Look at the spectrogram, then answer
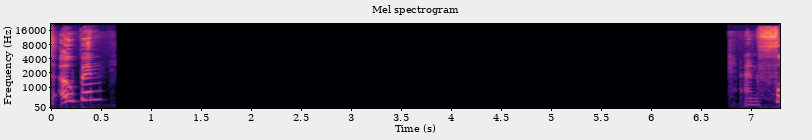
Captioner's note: no Sound Present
